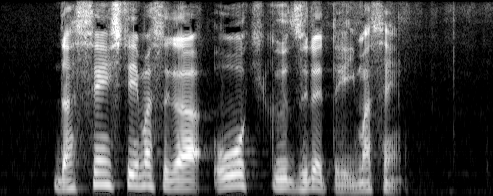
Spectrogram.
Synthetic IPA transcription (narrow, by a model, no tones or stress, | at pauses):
d̪asẽ̞ɰ̃ɕi̥t̪e̞imasɨɡaoːkʲi̥kɯ̟zɨɾe̞t̪e̞imasẽ̞̰ŋ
